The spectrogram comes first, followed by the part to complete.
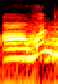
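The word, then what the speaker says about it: almond: मी बादाम in English आल नहीं होगा आमन होगा एल को साइलेंट करना है स्टूडेंट्स हमें ठीक है एल साइलेंट लेटर है तो क्या बोलेंगे आमंड आमंड आमंड मी मीस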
